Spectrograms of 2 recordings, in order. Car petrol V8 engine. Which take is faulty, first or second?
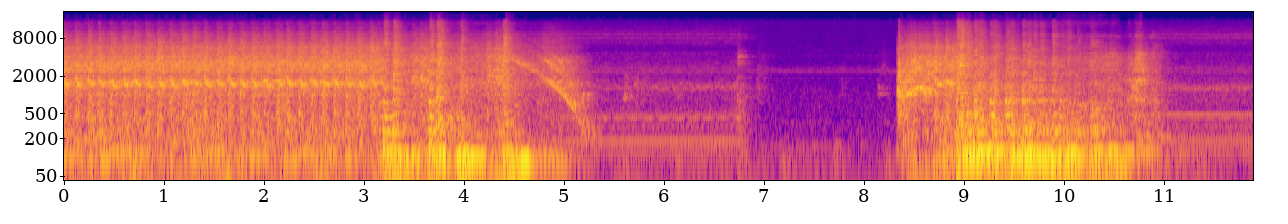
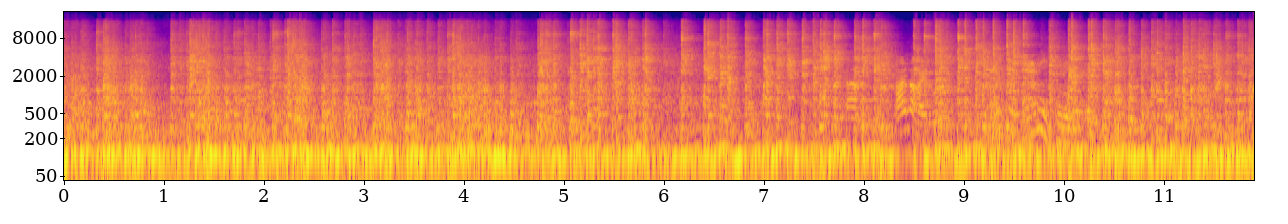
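first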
